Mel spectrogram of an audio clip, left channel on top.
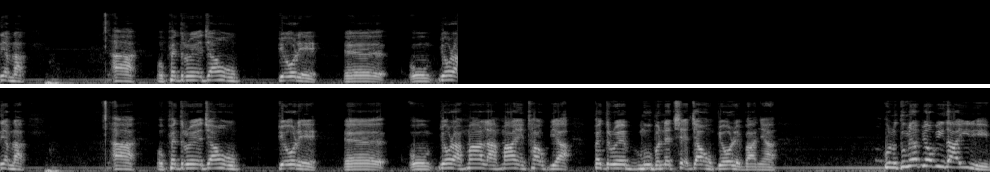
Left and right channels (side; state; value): left; drops out; at 4.6 s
